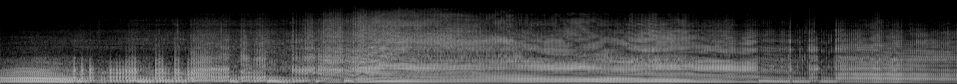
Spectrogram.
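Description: Yamaha rally motorcycle's engine revving as it rides over desert sand, the pitch dropping near the start and then rising and falling repeatedly with the throttle over a steady rush of noise.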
